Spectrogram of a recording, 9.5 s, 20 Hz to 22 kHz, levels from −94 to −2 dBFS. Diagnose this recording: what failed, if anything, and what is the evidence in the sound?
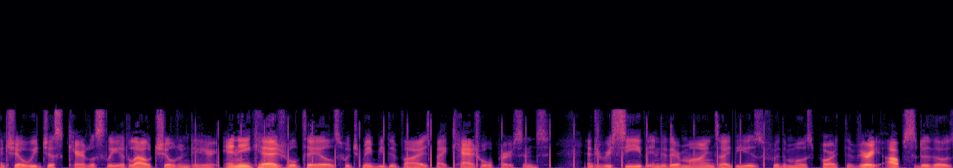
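Unconcealed Bluetooth headset packet loss hit the headset-to-phone radio link. The speech cuts out from 7.32 to 7.36 s, a 30 ms hole that fits four lost frames. A 7.5 ms gap follows at 9.09 s. Nothing fills either gap, so both edges are abrupt.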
